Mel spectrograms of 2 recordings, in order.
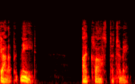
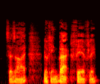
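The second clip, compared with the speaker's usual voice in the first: plain reading voice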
